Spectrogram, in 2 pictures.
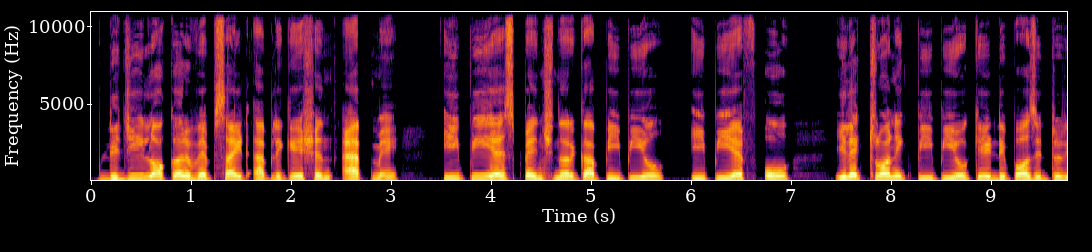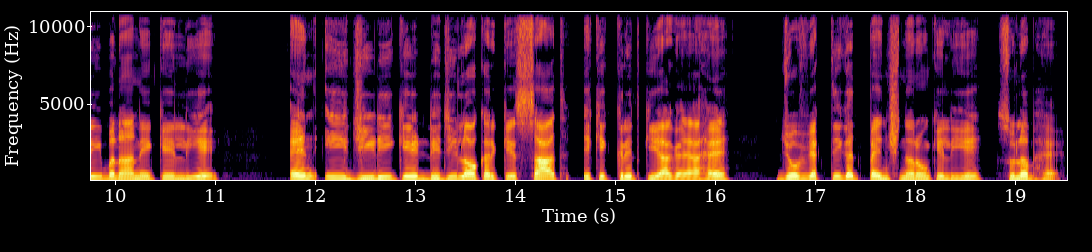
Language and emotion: Hindi, neutral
